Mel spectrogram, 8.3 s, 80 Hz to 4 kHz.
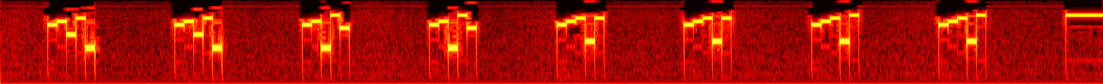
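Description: Five-tone selective call (ZVEI), heard as quick runs of five tones, tones of about 70 ms. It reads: 89501 89501 89117 89117 89030 89030 89033 89033
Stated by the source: ZVEI five-tone selective call received on an SDR.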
